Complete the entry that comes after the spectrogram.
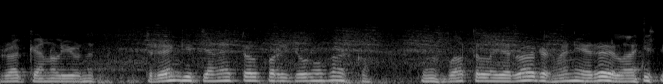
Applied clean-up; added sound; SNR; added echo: none; Train + Thunder / Rain; 18 dB; none.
